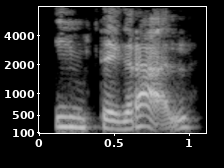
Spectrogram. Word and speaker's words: Integral: Integral. So that's how you say it in Spanish.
